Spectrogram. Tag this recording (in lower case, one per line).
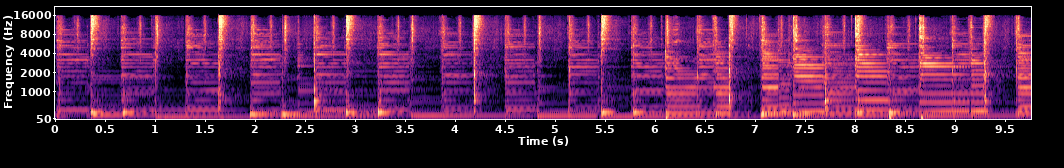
music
